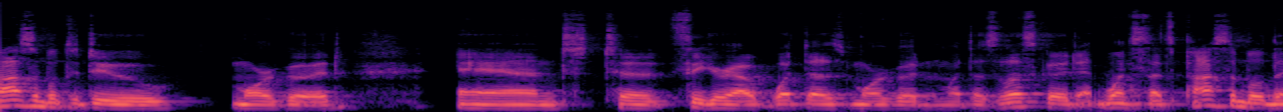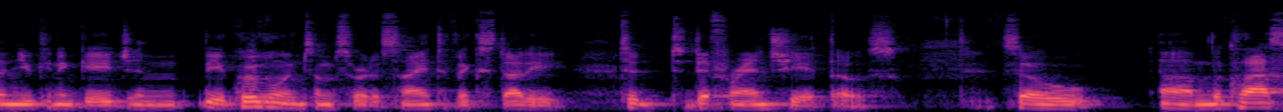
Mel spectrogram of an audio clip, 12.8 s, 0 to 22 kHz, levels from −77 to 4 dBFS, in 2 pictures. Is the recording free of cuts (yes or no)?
no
